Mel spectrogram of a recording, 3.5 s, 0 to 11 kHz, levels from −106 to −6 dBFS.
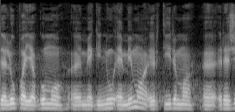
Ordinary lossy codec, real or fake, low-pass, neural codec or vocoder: MP3, 64 kbps; real; 9.9 kHz; none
